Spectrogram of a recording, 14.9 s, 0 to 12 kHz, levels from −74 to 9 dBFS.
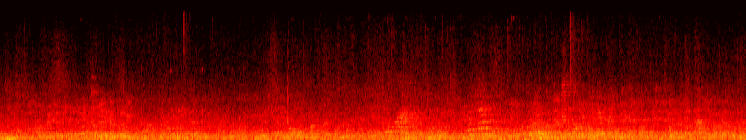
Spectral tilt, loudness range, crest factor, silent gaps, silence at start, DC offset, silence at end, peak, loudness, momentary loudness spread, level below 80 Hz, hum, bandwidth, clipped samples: -6.5 dB/octave; 3 LU; 16 dB; none; 0 s; under 0.1%; 0 s; -10 dBFS; -28 LUFS; 4 LU; -40 dBFS; none; 11.5 kHz; under 0.1%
